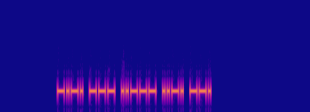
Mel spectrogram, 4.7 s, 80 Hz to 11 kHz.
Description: Morse code, heard as a keyed tone, about 36 wpm, 700 Hz. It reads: CO2FG
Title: DXCC-100 Call Signs - 5 Characters - Repeated 2x - 35wpm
